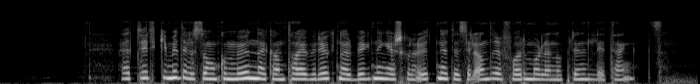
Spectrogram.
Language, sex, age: Norwegian, female, 20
